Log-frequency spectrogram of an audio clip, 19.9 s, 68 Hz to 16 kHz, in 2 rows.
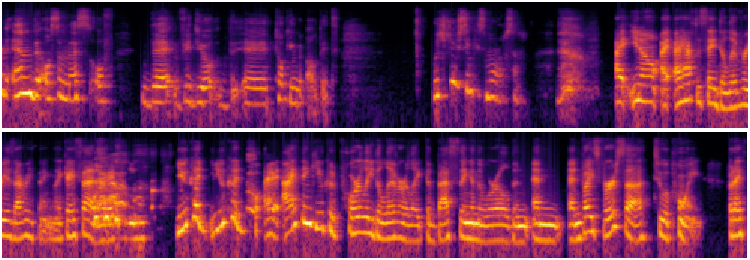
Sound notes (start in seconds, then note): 7.7 chuckles; 11.2 laughs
